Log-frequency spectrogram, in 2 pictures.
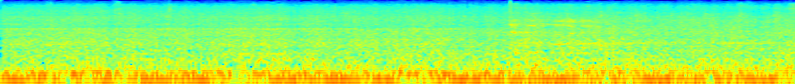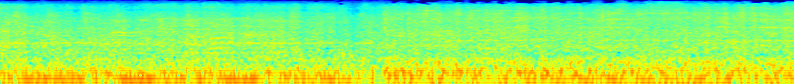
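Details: Steady low engine rumble of a boat with wind buffeting and faint voices, no animal calls heard.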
